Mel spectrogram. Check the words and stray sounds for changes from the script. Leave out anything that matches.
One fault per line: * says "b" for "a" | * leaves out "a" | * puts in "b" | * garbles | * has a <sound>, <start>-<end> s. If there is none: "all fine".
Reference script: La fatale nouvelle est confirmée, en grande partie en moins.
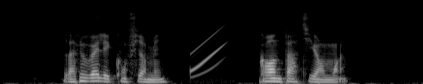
* leaves out "fatale"
* leaves out "en"
* has a chirp, 1.9-2.3 s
